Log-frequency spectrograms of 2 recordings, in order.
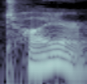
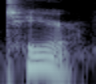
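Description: First: The name rhymes with the word tyre. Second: The name rhymes with the word tear. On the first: The speaker calls it right. "It's pronounced like the word tyre" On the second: The speaker calls it wrong. "I'm going to continue to mispronounce it as Tear"

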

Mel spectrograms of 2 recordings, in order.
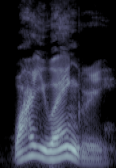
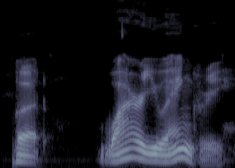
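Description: First: It is said in a harsh, stern tone. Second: It is said in a gentle, compassionate tone.

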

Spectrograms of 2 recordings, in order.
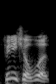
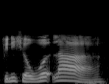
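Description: First: It sounds harsh, like shouting an order. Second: It sounds soft, chill and relaxed.

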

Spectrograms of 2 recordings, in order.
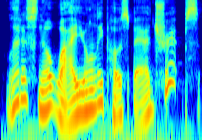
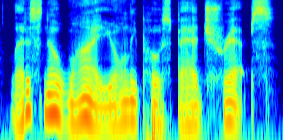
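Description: First: The voice sounds light and cheerful. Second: The voice sounds dark and eerie. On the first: "So if I were to read something happy" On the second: "if I read it like this"

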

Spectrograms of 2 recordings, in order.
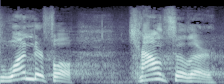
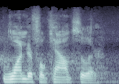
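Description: First: There is a pause after Wonderful. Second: It runs on with no pause between words.

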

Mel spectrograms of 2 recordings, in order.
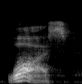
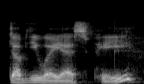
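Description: First: It is said as a single word. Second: It is spelled out letter by letter. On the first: This is how people usually say it. "everyone just calls them Wasp" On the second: This treats the name as an acronym. "would the proper pronunciation of Wasp be W-A-S-P?"

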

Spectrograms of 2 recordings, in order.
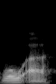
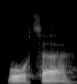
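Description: First: The middle T is dropped. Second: The middle T is clearly pronounced. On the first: "It was always water" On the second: "I never used to say my T's mid words, like later, matter, water"

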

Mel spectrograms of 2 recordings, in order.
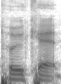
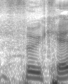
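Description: First: The word begins with a p sound. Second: The word begins with an f sound. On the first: The speaker calls it right. "So I think it might be called Phuket" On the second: The speaker calls it wrong. "I've said Phuket because it's got the PH"

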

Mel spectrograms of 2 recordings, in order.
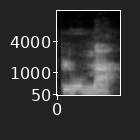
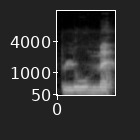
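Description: First: The final vowel sounds like an a. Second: The final vowel is a short, open e. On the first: The speaker calls it wrong. "it sounds more like an a" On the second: The speaker calls it right. "It's this open epsilon sound"

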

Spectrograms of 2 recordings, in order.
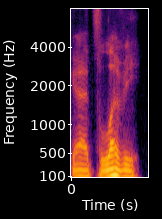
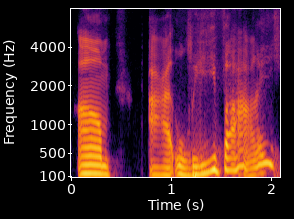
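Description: First: The name is said unlike the jeans brand. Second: The name is said like the jeans brand. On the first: The speaker calls it right. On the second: The speaker calls it wrong.

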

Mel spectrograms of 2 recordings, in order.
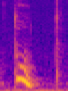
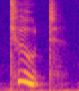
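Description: First: The t has no puff of breath after it. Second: The t has a puff of breath after it. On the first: The speaker calls it right. "Make sure there's no buzz or aspiration" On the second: The speaker calls it wrong. "Make sure there's no buzz or aspiration. It's not toot"

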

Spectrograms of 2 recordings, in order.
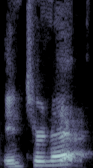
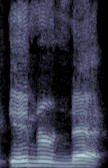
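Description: First: The word is said with a standard pronunciation. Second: The word is said with a local Nebraska pronunciation. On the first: "instead of internet" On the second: "they do like to say internet"

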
